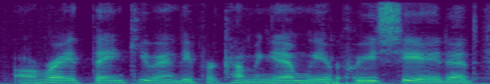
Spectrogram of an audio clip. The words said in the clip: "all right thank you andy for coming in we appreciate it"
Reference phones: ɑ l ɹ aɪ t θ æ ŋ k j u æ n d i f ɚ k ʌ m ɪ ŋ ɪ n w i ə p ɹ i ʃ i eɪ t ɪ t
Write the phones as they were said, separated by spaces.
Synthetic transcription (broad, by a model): ɑ l ɹ aɪ t θ æ ŋ k j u æ n d i f ɚ k ʌ m ɪ ŋ ɪ n w i ə p ɹ i ʃ i eɪ t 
